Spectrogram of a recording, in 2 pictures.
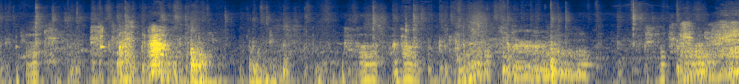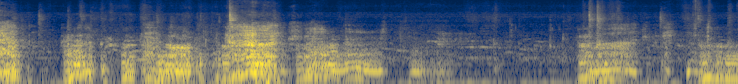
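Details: Playful growling from a German Shepherd and a Siberian Husky puppy tussling over a new chewy toy indoors; low, rumbling growls rise and fall in uneven bursts, mixed with rustling and scuffling.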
